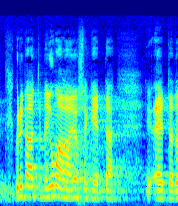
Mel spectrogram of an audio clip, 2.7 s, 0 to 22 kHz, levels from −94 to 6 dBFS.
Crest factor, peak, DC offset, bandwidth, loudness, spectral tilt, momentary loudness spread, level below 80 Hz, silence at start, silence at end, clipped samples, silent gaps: 20 dB; -6 dBFS; under 0.1%; 16 kHz; -23 LUFS; -3.5 dB/octave; 15 LU; -70 dBFS; 0 s; 0 s; under 0.1%; none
